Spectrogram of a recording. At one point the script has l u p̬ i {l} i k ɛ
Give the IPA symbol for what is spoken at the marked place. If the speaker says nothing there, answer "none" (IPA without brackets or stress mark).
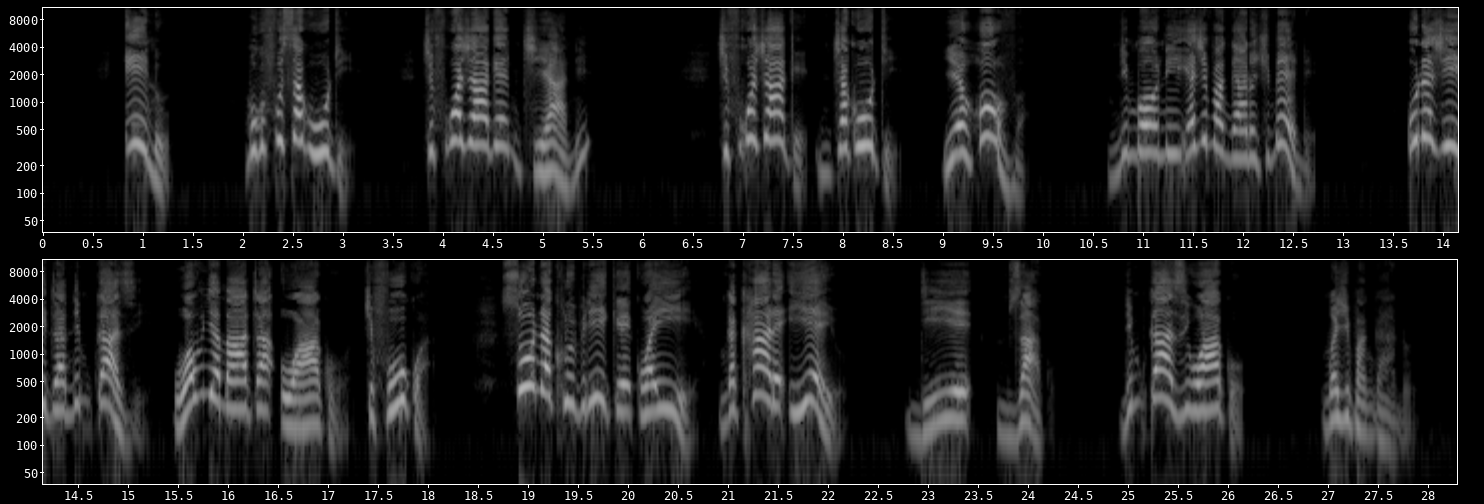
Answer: ɾ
